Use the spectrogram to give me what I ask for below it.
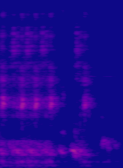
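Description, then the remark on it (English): A cartoonish video game sound of a character eating cake: a quick run of rhythmic, throaty chomps, then a short pause and a drawn-out, gurgling belch that trails off. Fairly loud, with no talking over it. “when you eat cake in this game, it makes a disgusting belch noise.”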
